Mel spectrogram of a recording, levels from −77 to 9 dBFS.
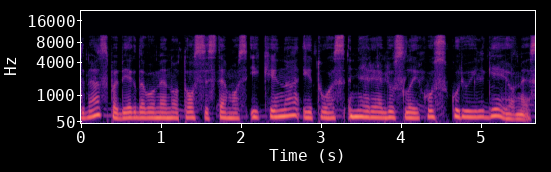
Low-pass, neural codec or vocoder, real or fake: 9.9 kHz; none; real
